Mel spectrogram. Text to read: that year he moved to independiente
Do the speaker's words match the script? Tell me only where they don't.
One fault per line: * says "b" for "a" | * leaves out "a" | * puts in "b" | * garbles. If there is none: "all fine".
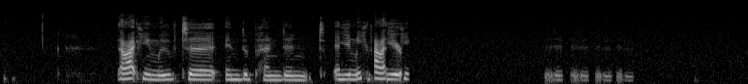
* leaves out "year"
* garbles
